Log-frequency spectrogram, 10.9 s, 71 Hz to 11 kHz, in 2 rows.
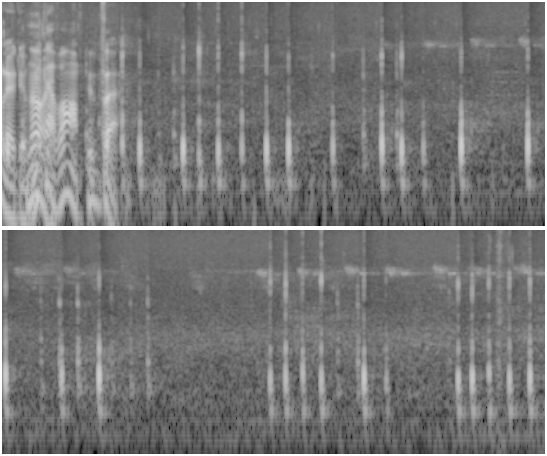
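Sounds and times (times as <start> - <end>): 
speech: 0.0 - 1.4
great spotted woodpecker tapping on wood: 0.8 - 7.1, 8.1 - 9.4, 10.0 - 10.8.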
